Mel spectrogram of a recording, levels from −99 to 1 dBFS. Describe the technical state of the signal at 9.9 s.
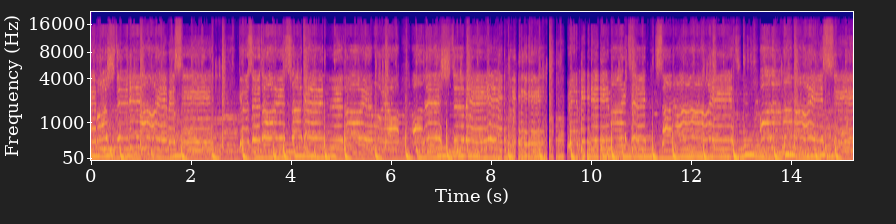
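At 9.9 s the signal is inside a run of repeated packet loss (robotic sound) lasting from 8.01 to 10.18 s. Over those two seconds, 21 short holes follow one another, the longest about 82 ms. Each is patched by stretching the last received sound, so about a quarter of the stretch is concealed. Unlike a single dropout or a brief mute, the rapid, repeated patching gives a choppy, robotic texture with pieces missing, rather than one clean gap.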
